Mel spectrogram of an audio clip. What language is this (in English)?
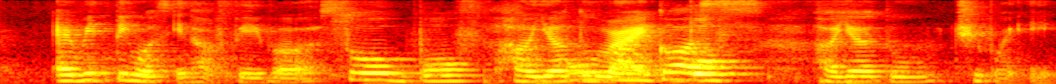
English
